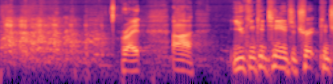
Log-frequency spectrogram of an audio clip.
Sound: laughter

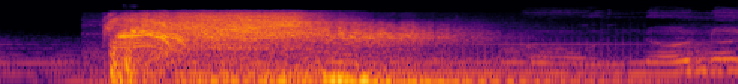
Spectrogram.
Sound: beam rod sounds

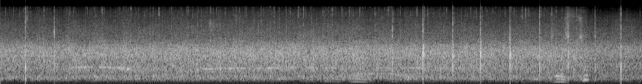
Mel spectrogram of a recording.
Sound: audience applauding continues

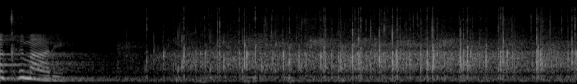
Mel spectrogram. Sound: audience applauds

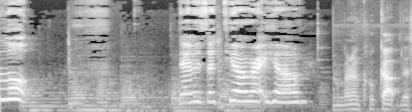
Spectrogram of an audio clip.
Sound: inhale

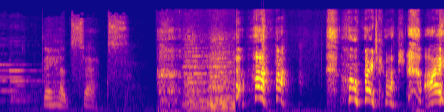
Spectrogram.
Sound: laughs

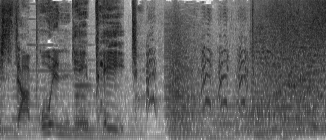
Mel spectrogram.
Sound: barking

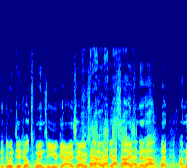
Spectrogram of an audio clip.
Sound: laughs

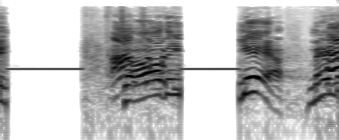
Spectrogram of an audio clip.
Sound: beep

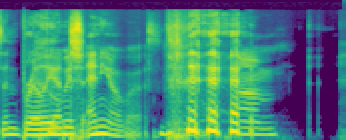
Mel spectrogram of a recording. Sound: laughing

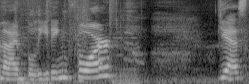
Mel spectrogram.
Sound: gasps

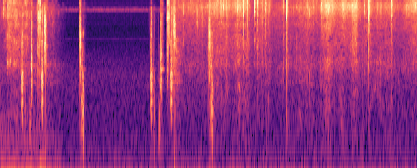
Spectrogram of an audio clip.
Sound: camera clicking

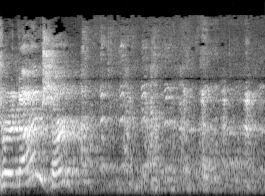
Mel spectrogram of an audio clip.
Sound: audience laughing

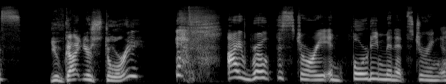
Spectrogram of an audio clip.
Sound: scoffs

